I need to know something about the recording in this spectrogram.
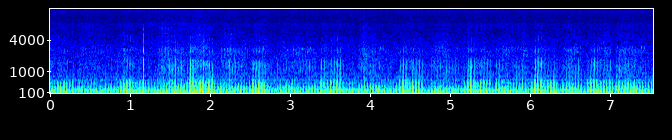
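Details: Cat's purr captured at night when quiet, Korea; even, low buzzing rumble pulsing in regular breathing cycles about every half second to second, steady and uninterrupted.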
